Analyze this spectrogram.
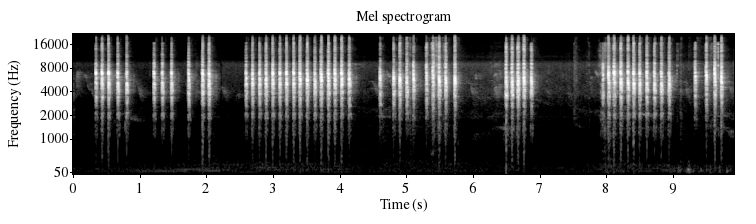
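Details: Eurasian tree sparrow used as a lure to make birds sing: bursts of rapid, sharp high chirps repeated in fast trains of about eight to twelve notes, separated by short pauses, with a faint low hum beneath.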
